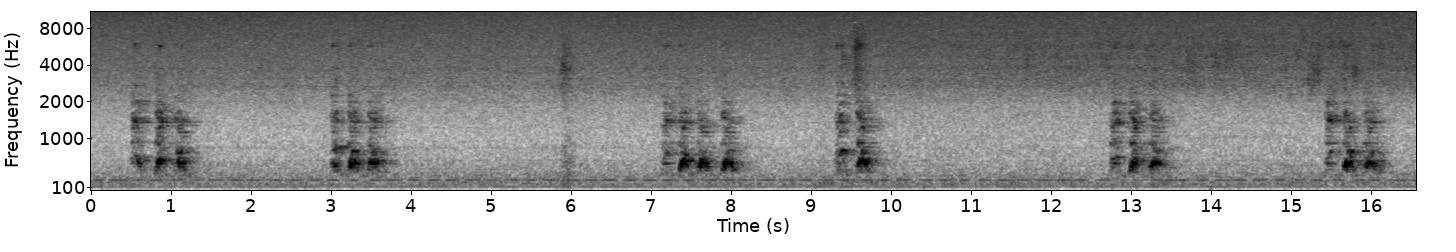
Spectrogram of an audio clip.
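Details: A neighbour's dog keeps barking, muffled by closed windows and heard from inside the house. Paired or tripled barks repeat about every two to three seconds, six groups in all, with a low steady hum beneath.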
